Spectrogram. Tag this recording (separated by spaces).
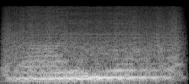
annoying speaking tts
